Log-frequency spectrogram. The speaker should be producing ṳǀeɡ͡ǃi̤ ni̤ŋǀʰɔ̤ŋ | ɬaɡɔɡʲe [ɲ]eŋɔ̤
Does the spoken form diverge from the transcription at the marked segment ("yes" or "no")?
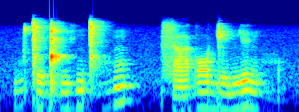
no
